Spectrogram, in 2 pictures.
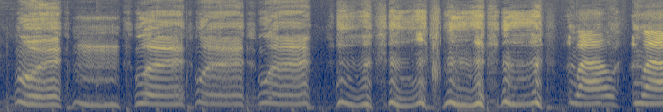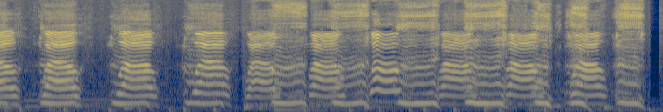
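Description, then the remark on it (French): A Japanese woman moans and cries out loudly and repeatedly during sex with a businessman in his hotel room, with rising and falling wails coming in quick rhythmic bursts, continuous with no talking. “Il se dit Comme elle crie très fort, c'est que j'assure un max.”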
